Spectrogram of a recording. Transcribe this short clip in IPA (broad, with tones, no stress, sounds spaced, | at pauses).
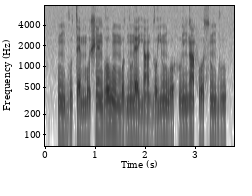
ũ˧ ɡ͡b u˧ t ɛ˨ m o˨ ʃ ɛ̃˧ ɡ͡b o˦ w ũ˧ m o˧ d ũ˧ ɾ ɛ˨ j ã˨ d o˨˦ j ũ˦˨ w o˧ h u˧ ɾ ĩ˦ ɡ ã˦˨ f o˧ s ũ˦ ɡ͡b u˦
